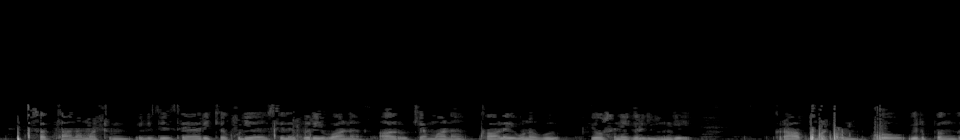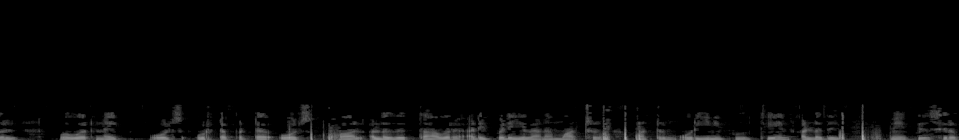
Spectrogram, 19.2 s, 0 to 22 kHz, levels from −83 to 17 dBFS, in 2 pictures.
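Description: All the way through, the speech sounds watery and dull with nothing above 5.6 kHz, likely heavy MP3 compression at a bitrate around 16 kbps. At 8.09 s there's pre-echo: a 13 ms smear of hiss just before a sharp attack, where the codec's block noise leaks in early.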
